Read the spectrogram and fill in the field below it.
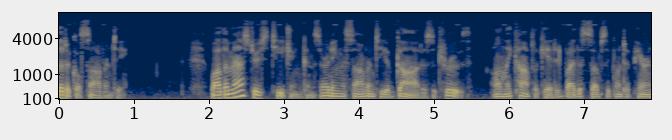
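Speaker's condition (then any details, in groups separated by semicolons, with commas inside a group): No condition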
